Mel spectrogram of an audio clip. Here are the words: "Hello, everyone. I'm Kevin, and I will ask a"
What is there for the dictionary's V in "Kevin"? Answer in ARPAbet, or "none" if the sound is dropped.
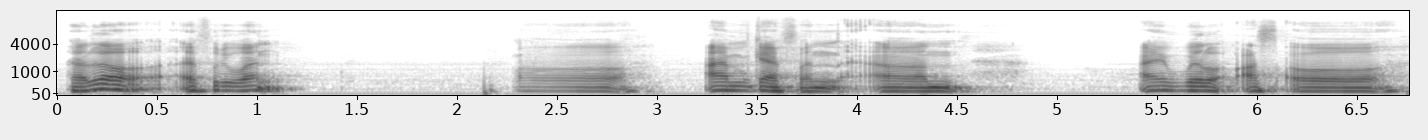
F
